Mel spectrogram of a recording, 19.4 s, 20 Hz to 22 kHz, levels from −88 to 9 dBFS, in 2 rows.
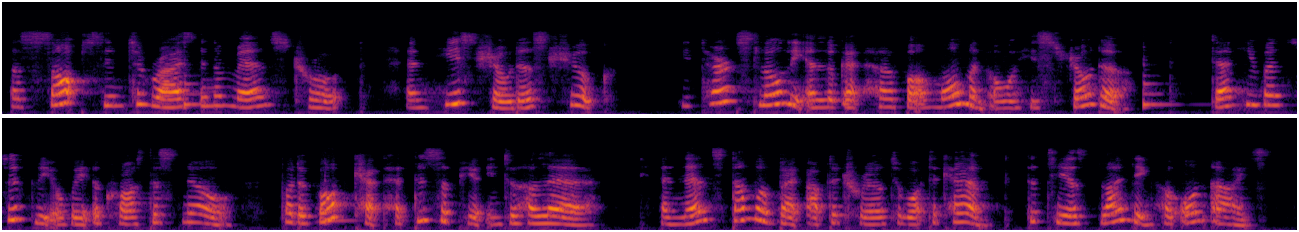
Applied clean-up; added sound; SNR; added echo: neural separator model SepFormer DNS4.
